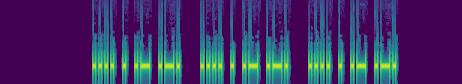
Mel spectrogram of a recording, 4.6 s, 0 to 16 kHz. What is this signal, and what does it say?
Morse code, heard as a keyed tone, about 40 wpm, 700 Hz. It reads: HEAR HEAR HEAR
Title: Top 500 Words Repeated 40wpm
